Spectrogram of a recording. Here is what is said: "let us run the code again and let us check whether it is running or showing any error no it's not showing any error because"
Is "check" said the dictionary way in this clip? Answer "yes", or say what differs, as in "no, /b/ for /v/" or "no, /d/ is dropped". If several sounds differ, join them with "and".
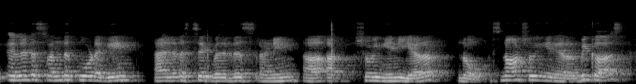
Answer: yes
